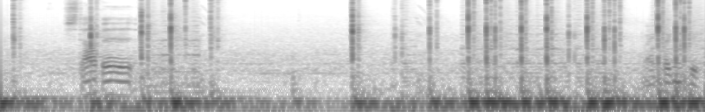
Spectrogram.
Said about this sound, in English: Am I clicking too fast?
